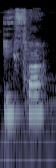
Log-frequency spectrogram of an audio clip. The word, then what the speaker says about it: Aoife: It's pronounced Aoife. It's Irish. It's not English.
